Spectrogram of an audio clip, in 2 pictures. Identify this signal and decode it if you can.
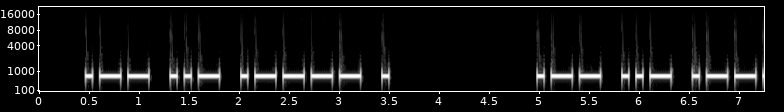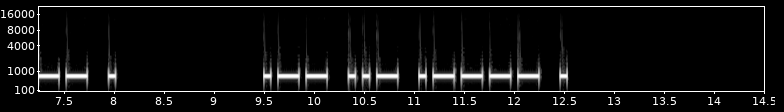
Morse code, heard as a keyed tone, about 17 wpm, 700 Hz. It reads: WU1E WU1E WU1E
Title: USA Call Signs - 4 Characters - Repeated 3x - 17wpm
